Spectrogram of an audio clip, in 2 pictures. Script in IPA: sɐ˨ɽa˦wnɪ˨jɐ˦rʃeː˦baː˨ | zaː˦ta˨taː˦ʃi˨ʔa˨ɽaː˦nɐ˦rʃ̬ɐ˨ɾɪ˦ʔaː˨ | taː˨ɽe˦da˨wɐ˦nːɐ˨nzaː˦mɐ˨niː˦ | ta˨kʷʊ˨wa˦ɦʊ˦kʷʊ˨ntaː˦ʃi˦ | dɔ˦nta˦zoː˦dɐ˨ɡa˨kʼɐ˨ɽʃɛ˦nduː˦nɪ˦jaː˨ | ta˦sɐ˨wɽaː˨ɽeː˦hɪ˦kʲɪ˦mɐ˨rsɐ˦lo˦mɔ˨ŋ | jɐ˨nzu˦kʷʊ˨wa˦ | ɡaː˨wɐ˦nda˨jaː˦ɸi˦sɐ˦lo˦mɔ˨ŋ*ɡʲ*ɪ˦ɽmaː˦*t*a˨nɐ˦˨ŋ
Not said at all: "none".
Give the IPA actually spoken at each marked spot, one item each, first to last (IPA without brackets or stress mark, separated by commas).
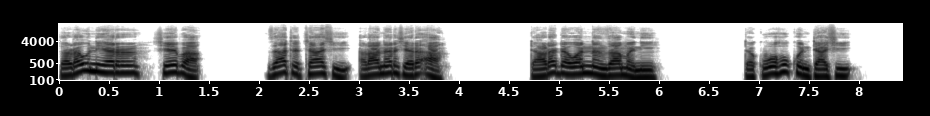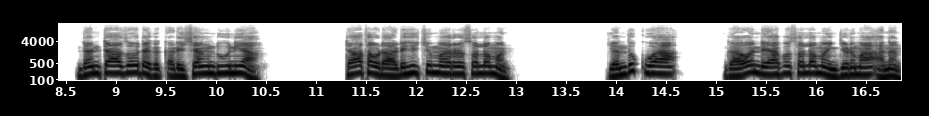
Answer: ɡʲ, ʔ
